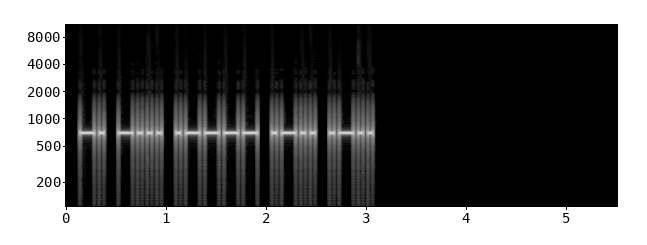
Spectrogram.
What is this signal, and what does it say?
Morse code, heard as a keyed tone, about 25 wpm, 700 Hz. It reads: NB1LL
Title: USA Call Signs Repeated 3x 25wpm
